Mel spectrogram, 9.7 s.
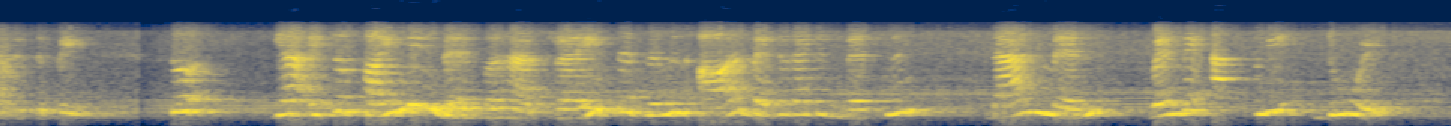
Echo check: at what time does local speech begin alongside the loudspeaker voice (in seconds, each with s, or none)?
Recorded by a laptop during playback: none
